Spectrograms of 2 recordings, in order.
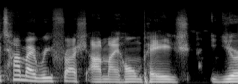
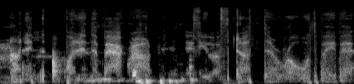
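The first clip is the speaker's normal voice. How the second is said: whispered joke promo; hushed ASMR parody; mock ASMR whisper. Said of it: "you gotta whisper".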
